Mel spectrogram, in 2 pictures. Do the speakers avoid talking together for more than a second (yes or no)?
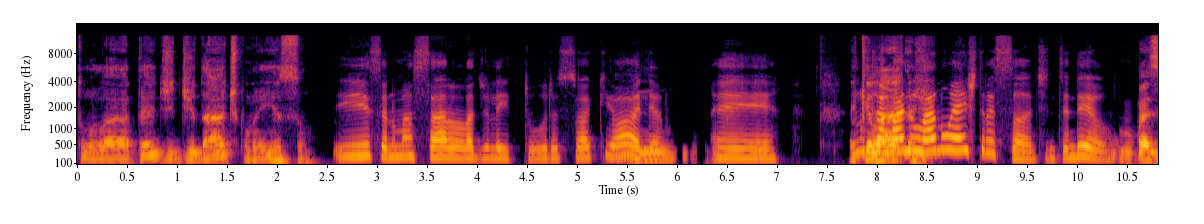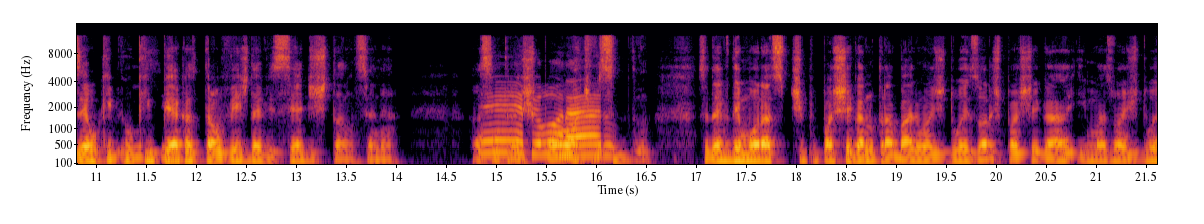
no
